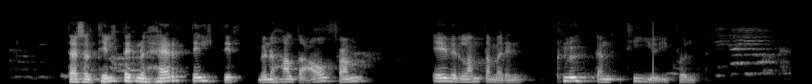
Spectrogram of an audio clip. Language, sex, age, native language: Icelandic, male, 30-39, Icelandic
